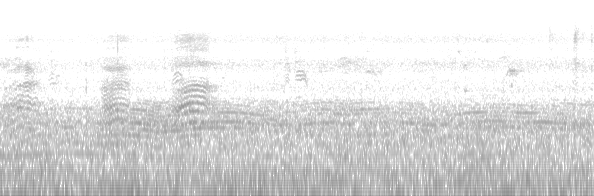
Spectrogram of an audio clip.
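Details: A Sulphur-crested cockatoo (Cacatua galerita) high in a gum tree, its yellow crest ruffled by wind, gives two harsh, grating screeches about a second apart over a steady low rumble.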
